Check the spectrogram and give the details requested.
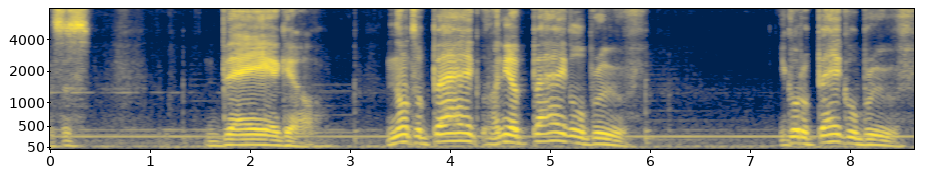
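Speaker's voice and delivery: Australian accent with "bagel" leaned on and drawn out. Speaker showing Amy their newly approved pronunciation of bagel, in an Australian accent. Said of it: "I'm Australian now".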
